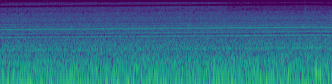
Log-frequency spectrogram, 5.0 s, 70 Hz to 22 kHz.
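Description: A Boeing 747's jet engines in Kerbal Space Program spool up to a steady, loud roaring whine with a broad rushing hiss and sustained high tones, holding constant throughout with no voices.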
